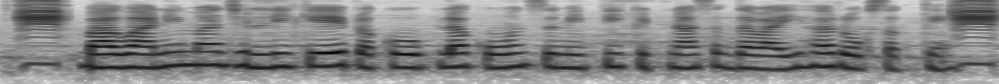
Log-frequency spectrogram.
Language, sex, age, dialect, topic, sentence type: Chhattisgarhi, female, 25-30, Central, agriculture, question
